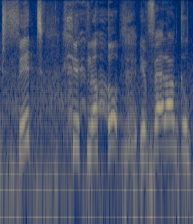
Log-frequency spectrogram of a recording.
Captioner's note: laughing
